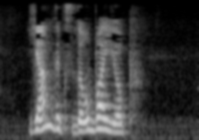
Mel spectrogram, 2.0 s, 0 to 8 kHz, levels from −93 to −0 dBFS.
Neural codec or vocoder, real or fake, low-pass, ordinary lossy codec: none; real; 7.2 kHz; MP3, 32 kbps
